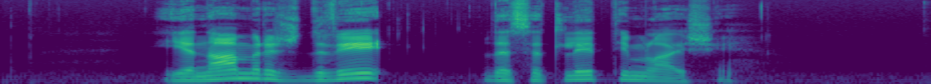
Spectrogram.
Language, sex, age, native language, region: Slovenian, male, 30-49, Slovenian, Southeast Slovenia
